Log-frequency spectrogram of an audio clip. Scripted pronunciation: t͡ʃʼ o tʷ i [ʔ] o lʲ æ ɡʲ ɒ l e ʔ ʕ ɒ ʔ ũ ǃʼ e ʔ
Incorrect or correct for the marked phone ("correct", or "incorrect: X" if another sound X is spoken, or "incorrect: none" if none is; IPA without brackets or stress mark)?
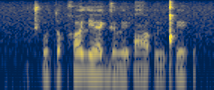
incorrect: qʰ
